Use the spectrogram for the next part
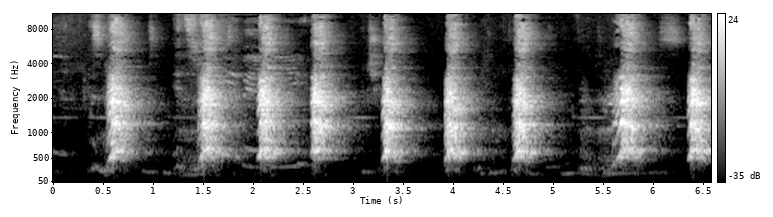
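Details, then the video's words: Five-month-old Australian Shepherd puppy indoors, barking at a film playing on a big screen, recorded on a phone; loud harsh barks repeated about every half second to second, steady volley of nine barks. "Crazy dog hates Happy Gilmore"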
